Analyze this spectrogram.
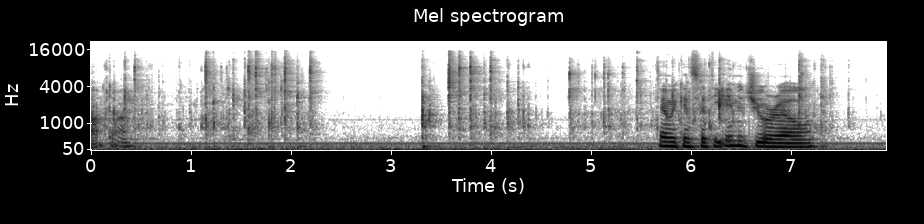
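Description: Keys clatter quickly on a computer keyboard.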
